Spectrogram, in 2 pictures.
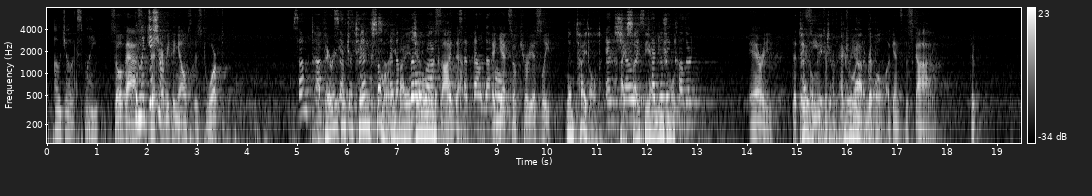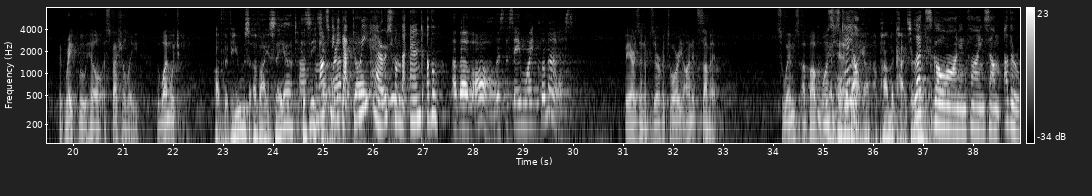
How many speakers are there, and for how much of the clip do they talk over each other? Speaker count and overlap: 4, about 31%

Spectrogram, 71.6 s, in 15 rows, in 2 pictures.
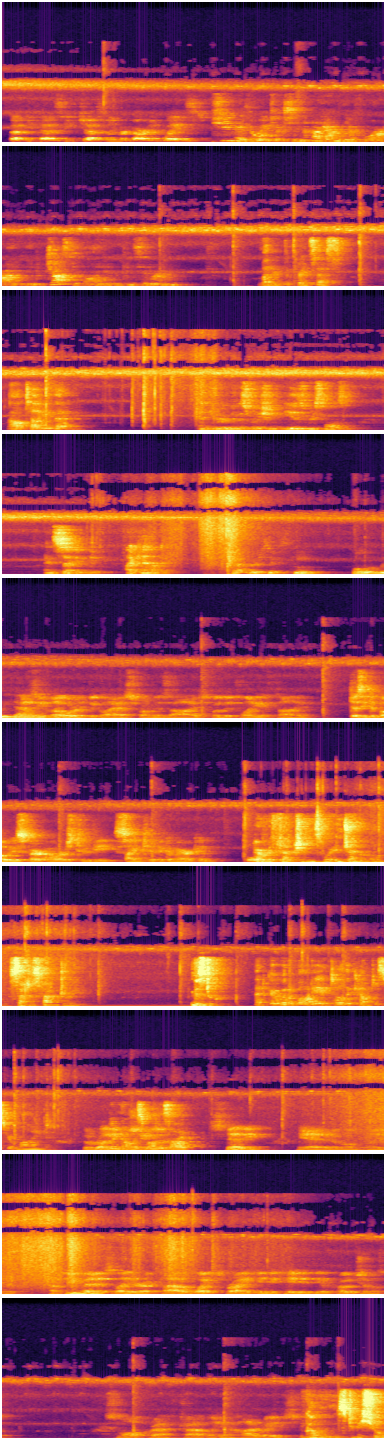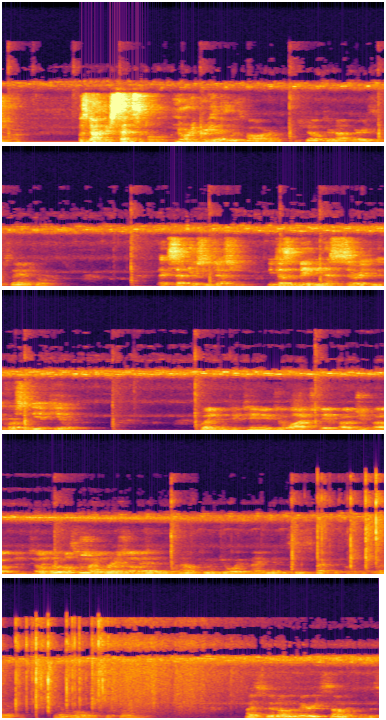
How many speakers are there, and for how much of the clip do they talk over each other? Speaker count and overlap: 8, about 9%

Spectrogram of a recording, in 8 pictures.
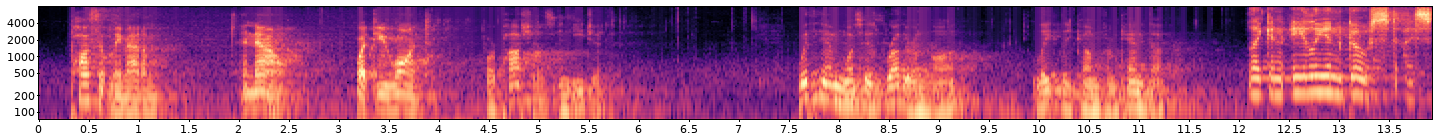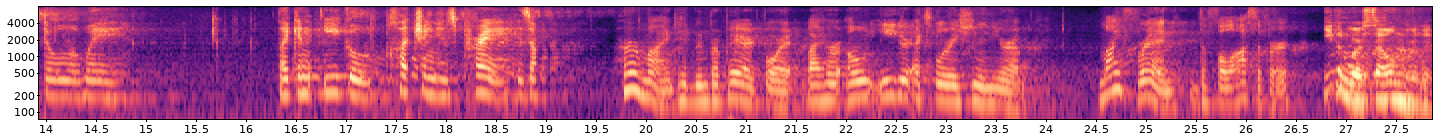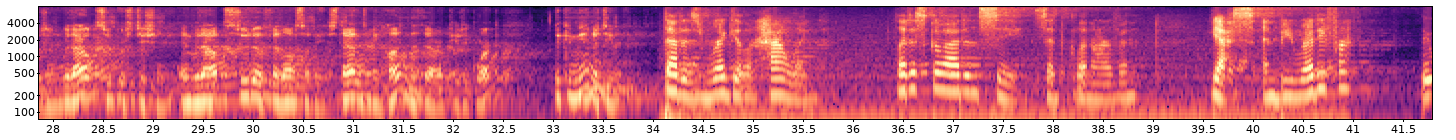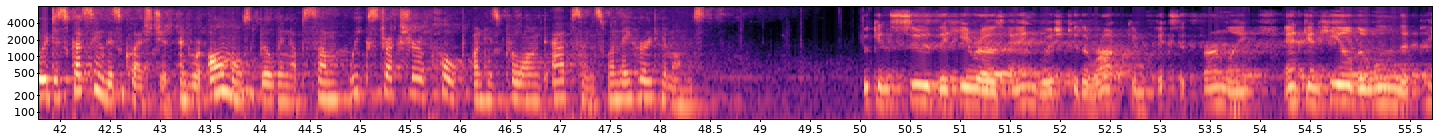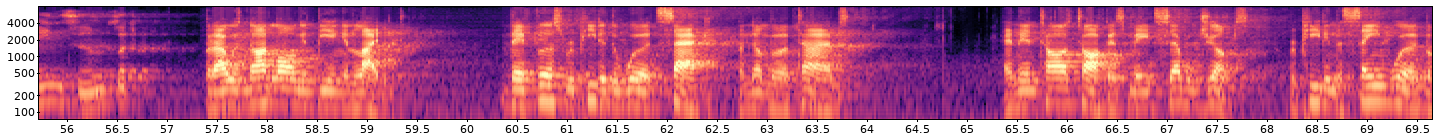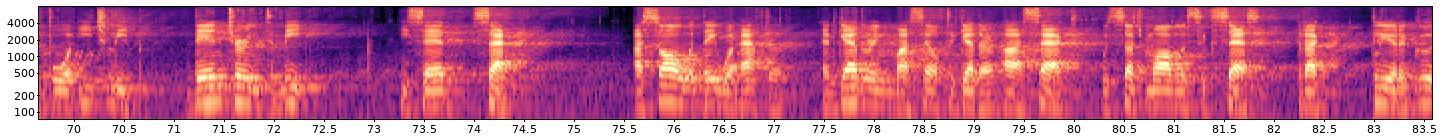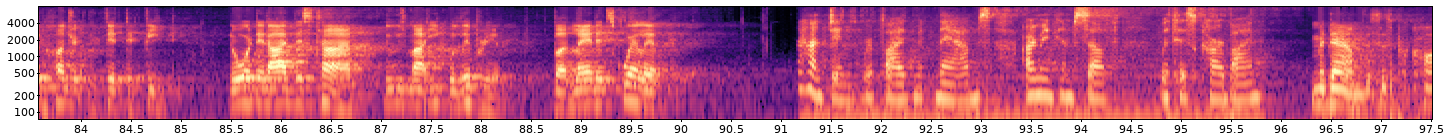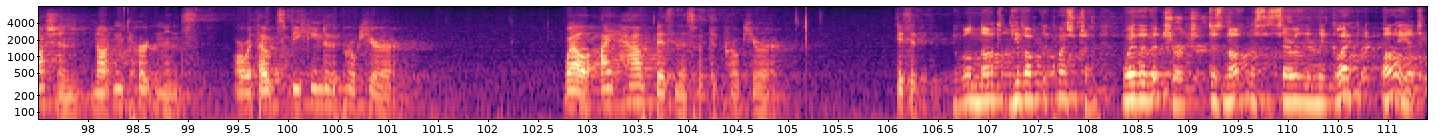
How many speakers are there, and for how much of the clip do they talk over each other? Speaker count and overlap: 9, no overlap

